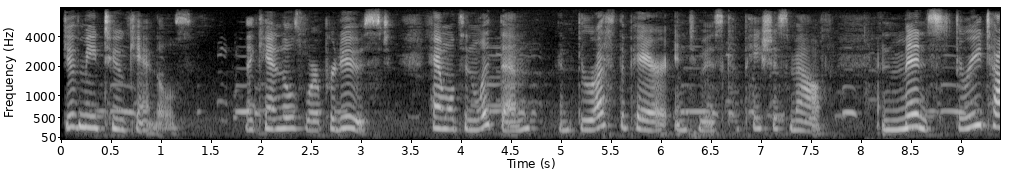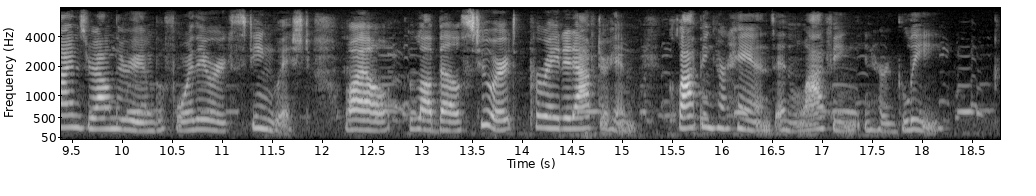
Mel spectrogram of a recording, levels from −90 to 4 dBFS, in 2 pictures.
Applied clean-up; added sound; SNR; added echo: none; Bird vocalization, bird call, bird song; 16 dB; none.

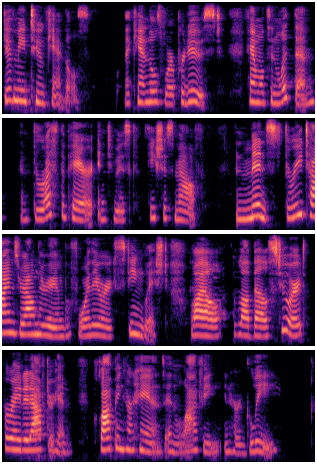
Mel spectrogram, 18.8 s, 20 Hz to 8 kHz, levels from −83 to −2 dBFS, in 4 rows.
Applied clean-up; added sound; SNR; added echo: neural mask model DeepFilterNet 3.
